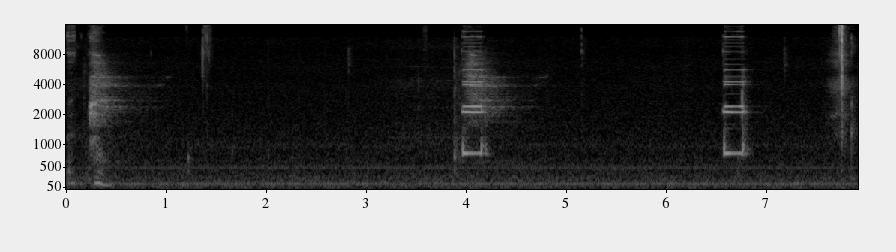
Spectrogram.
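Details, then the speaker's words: Puritan Bennett 560 ventilator in pressure support mode with volume-targeted (VT target) setting during a demonstration: three short electronic alarm tones over steady machine hum, a low tidal volume alarm. "Once I've finished with this, and I've got a little bit of a low tidal volume alarm going off here again."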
